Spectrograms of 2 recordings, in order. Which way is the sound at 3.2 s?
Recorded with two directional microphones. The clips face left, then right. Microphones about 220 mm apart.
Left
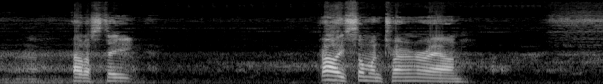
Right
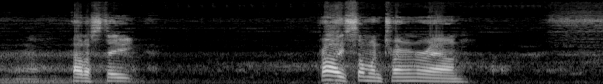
20° right (ahead or behind).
